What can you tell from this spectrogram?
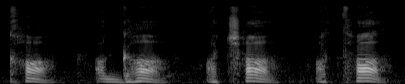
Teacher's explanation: The difference between ka and kha is that in the production of the speech sound k, we add an extra extra breath of air, extra puff of air, you know, immediately after the release of obstruction. Release of obstruction is essential for the production of plosive sound, but when you add an extra puff of air, it becomes aspirated.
